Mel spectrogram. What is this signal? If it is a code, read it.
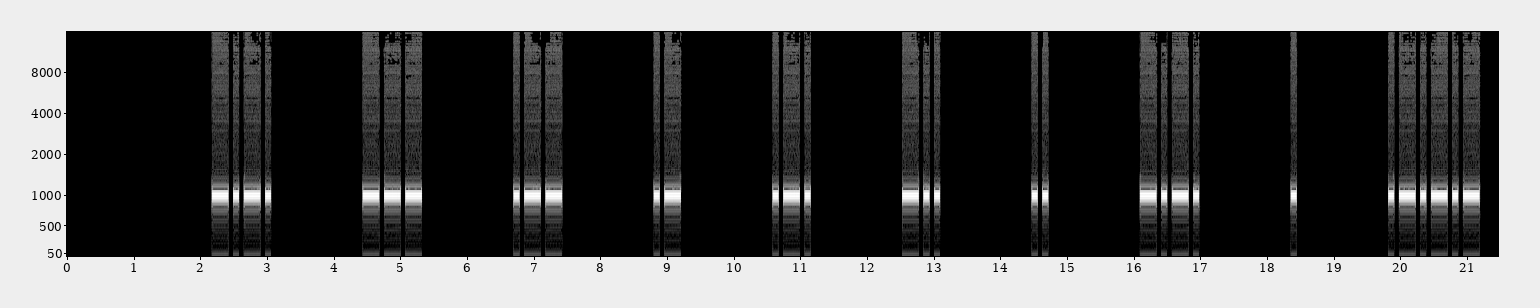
Morse code, heard as a keyed tone, about 15 wpm, spaced as for 5 wpm, 1000 Hz. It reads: COWARDICE.
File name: qotdfiles / 5wpm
